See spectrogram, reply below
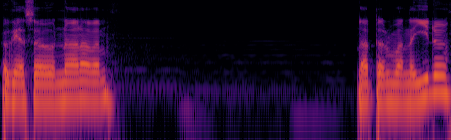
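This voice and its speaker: A man's voice: on the high side, level tone, slow, a little mellow, soft background music. A man giving casual, offhand commentary while playing a video game.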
